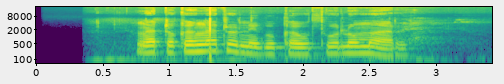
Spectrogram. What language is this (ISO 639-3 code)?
luo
